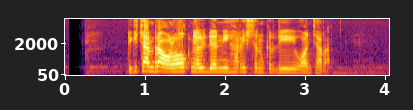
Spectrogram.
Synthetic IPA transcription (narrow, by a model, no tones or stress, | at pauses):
dikit͡ʃandɾaɔlɔɦɔk̚nialidaniɦaɾisənkɨrdiwaɲt͡ʃaɾa̰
